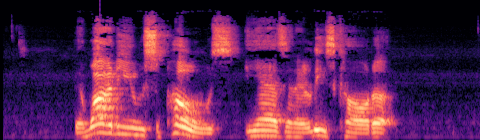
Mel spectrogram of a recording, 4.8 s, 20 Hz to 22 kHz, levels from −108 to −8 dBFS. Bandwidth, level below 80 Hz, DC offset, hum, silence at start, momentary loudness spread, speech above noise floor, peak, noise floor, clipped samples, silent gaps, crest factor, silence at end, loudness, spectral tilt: 14.5 kHz; -64 dBFS; under 0.1%; none; 0.75 s; 10 LU; 55 dB; 0 dBFS; -72 dBFS; under 0.1%; none; 18 dB; 0.9 s; -17 LUFS; -3 dB/octave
